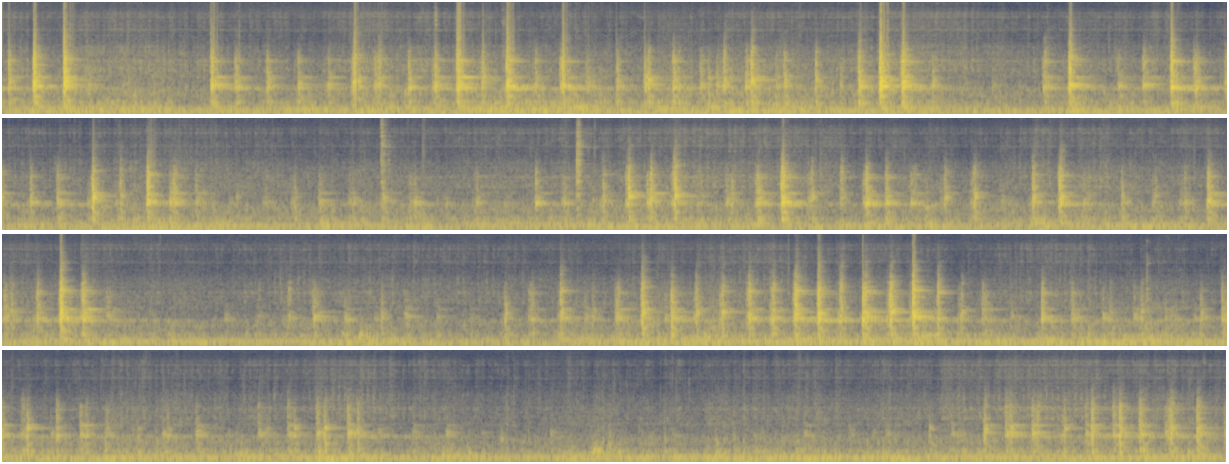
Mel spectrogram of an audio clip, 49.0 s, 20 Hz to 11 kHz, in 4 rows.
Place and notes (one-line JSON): {"title": "Upper Bay - The Inner Ferry", "date": "2018-06-03 15:30:00", "description": "Contact mic recording (Cortado MkII ).\nSounds of Staten Island Ferry's engine, some wind and metal sounds.", "latitude": "40.69", "longitude": "-74.04", "timezone": "America/New_York"}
